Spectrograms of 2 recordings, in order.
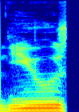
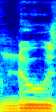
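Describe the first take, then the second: First: It starts with a 'ny' sound, English accent. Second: It starts with a plain N sound.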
